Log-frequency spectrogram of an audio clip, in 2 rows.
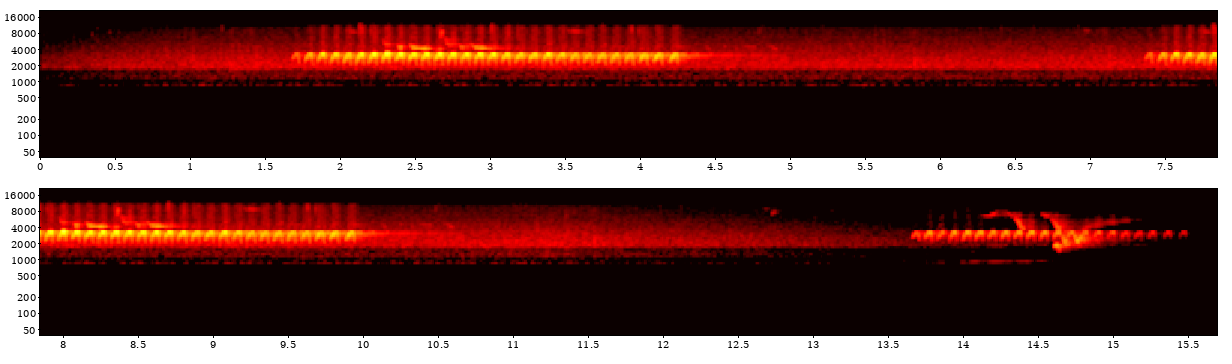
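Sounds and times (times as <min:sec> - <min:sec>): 
Eurasian Nuthatch calling: 0:01.7 - 0:04.4, 0:07.4 - 0:10.1, 0:13.7 - 0:15.0.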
